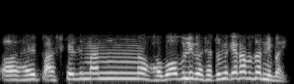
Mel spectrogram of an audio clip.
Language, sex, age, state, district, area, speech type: Assamese, male, 18-30, Assam, Sivasagar, rural, conversation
